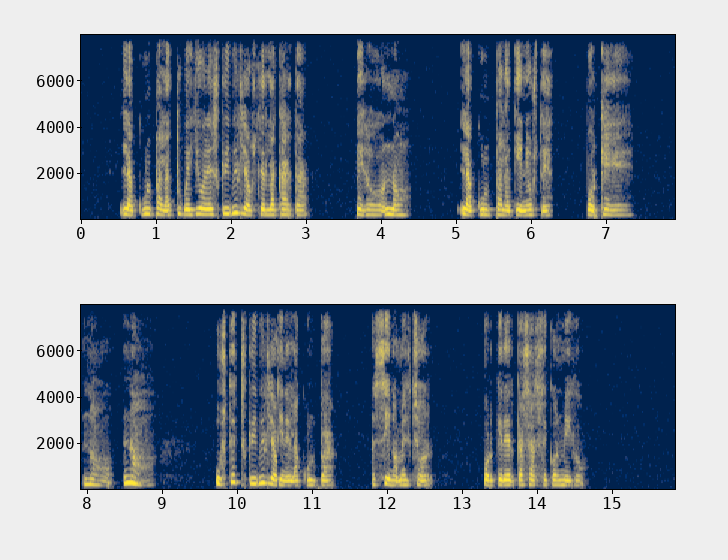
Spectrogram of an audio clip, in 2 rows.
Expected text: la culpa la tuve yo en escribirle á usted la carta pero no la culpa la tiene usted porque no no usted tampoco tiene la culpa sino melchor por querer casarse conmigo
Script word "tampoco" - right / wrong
wrong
